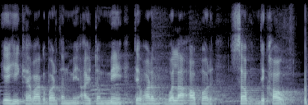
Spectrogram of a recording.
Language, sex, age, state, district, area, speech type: Maithili, male, 30-45, Bihar, Madhubani, rural, read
